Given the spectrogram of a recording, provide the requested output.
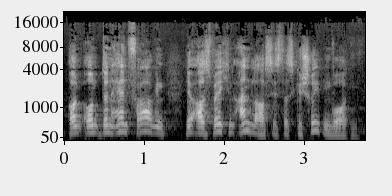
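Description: A man preaches to his congregation with emphatic, repeated declarations. His voice sits a little high and sounds husky. He swings from loud calls of praise to quiet, pressing asides. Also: lively intonation, brisk. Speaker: pastor. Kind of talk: sermon.

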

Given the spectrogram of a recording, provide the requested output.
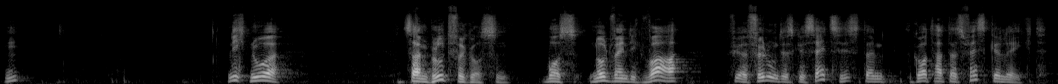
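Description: A man giving a sermon as pastor, emphatic, with repeated calls of praise, swinging between loud declarations and hushed stresses. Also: mid-range voice, very animated, slow pace, long pauses, husky.

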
